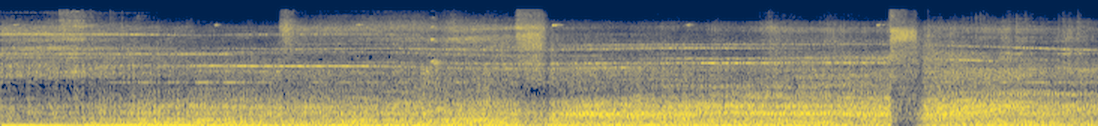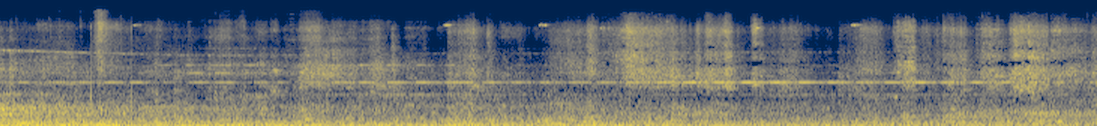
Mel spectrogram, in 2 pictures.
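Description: A BNSF freight train passing close by: the diesel locomotives' engines give a deep, steady rumble for about the first half. Then the freight cars roll past, wheels squealing in thin high tones over clicking rail joints.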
